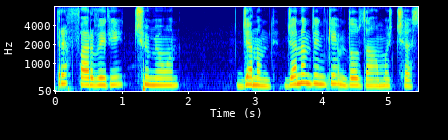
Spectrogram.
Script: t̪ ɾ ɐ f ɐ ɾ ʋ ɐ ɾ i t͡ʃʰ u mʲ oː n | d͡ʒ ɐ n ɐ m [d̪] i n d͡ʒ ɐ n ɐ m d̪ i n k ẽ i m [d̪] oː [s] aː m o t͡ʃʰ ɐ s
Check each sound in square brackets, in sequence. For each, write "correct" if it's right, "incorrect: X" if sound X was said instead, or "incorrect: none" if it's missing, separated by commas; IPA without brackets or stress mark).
correct, correct, incorrect: z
